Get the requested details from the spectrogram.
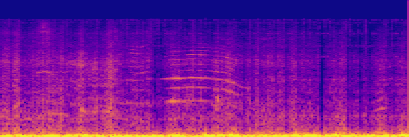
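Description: Metal wheels squeal briefly on the rails.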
